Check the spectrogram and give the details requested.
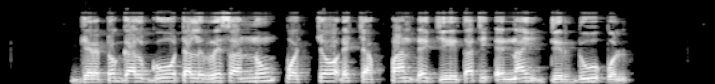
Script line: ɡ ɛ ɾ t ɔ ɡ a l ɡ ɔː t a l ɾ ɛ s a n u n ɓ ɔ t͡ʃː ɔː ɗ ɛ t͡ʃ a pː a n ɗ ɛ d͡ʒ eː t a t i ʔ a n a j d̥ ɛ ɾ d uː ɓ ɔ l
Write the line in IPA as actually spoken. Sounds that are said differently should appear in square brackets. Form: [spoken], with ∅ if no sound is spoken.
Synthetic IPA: ɡ ɛ ɾ t ɔ ɡ a l ɡ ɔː t a l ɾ ɛ s a n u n ɓ ɔ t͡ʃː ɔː ɗ ɛ t͡ʃ a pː a n ɗ ɛ d͡ʒ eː t a t i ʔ [ɛ] n a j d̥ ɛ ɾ d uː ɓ ɔ l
